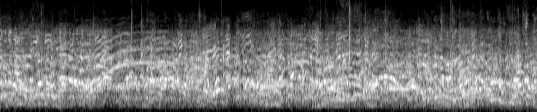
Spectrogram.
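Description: A crowd of women chatters and calls out loudly close by, outdoors.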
